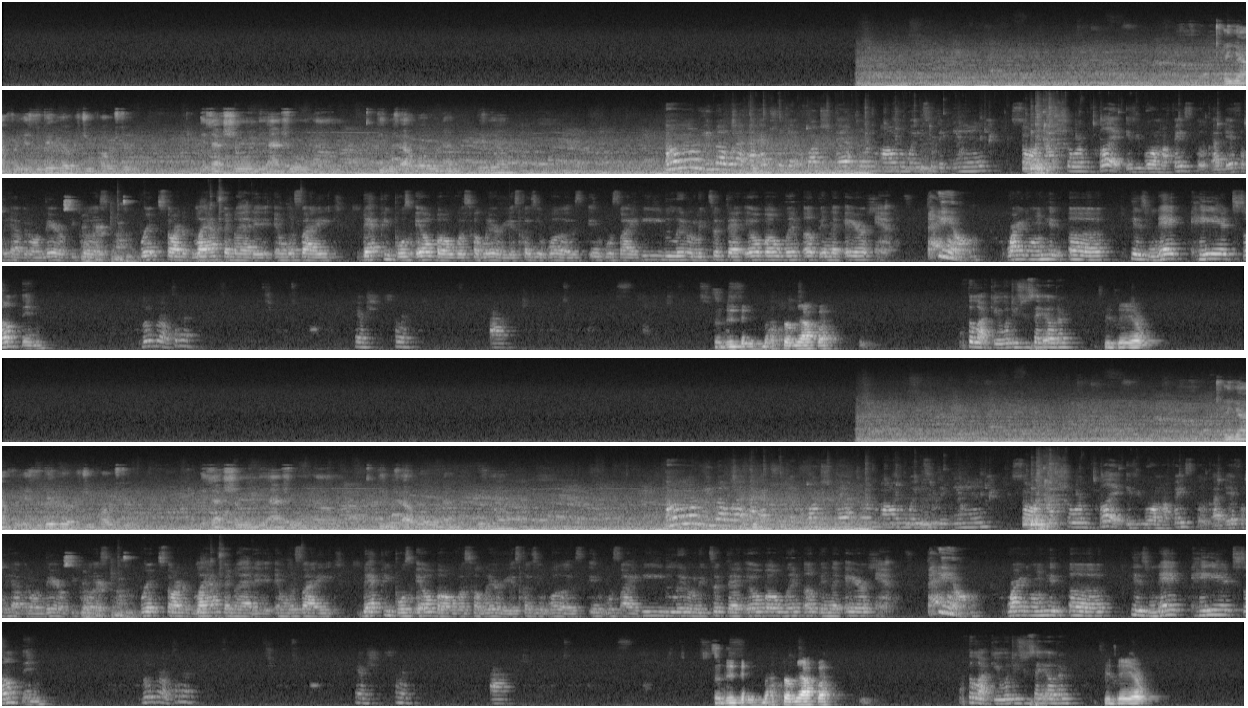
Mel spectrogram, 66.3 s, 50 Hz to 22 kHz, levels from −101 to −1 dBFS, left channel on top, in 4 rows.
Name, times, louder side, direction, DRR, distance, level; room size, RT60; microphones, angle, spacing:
sound 1, 11.4-28.2, right 1 dB, 10° right, 0.3 m, -33 dB
voice 1, 16.3-18.4 19.2-21.2 21.6-23.5 34.0-34.9, equal, 30° left, 0.6 m, -36 dB
voice 2, 25.4-29.8 30.1-34.5 35.0-45.0 45.5-46.2 46.6-47.9 48.2-50.3 51.6-52.3 53.9-54.0 54.5-54.7 55.0-55.2 56.3-56.5 60.0-60.2 61.2-61.3 62.6-64.0, left 3 dB, 85° left, 2.1 m, -34 dB
Gurgling, 26.2-31.7 32.2-32.3 32.6-32.8 33.2-33.3 34.0-36.5 37.2-37.3, right 2 dB, 50° left, 1.0 m, -40 dB
voice 3, 59.3-60.8 64.5-65.0, right 6 dB, 70° right, 0.4 m, -24 dB
4.0 x 2.3 x 4.2 m
head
